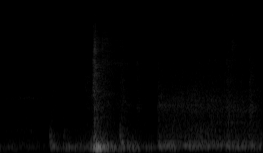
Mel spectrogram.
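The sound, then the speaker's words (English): A door is opened by someone checking outside for a guest: a rattle, then one solid clunk as it opens, followed by a steady rush of background noise, with no one speaking. “…'s going to have a look out the door”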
